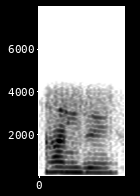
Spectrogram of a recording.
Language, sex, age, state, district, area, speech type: Punjabi, female, 18-30, Punjab, Muktsar, urban, conversation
